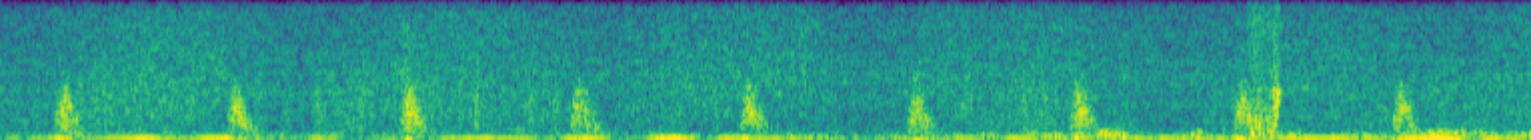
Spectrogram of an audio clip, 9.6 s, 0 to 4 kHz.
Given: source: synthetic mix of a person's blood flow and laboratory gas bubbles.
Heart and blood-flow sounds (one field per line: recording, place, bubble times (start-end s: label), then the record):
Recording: Doppler ultrasound of blood flow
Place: subclavian vein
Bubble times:
7.79-8.01 s: bubbles
From the record:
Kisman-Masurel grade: 113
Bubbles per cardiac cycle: 1 to 2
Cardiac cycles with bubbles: 1 to 10%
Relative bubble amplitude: loud (0.450 to 0.775)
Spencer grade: 1 (occasional bubble signal discernible with the cardiac motion signal, with majority of cardiac periods free of bubbles)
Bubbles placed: anywhere in the cardiac cycle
